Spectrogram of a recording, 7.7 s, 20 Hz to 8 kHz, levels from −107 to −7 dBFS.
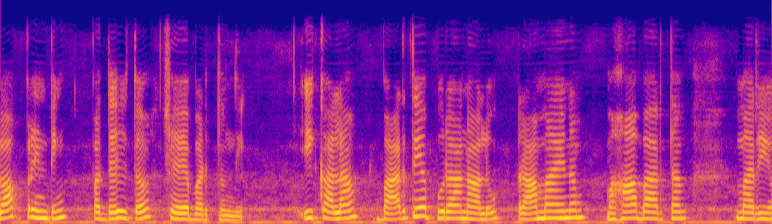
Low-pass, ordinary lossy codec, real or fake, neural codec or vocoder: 7.2 kHz; none; fake; codec, 44.1 kHz, 7.8 kbps, DAC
